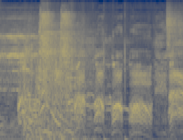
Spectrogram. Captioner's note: laughing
